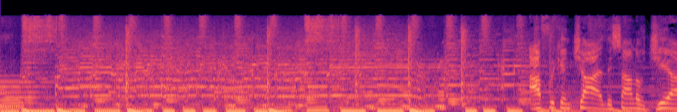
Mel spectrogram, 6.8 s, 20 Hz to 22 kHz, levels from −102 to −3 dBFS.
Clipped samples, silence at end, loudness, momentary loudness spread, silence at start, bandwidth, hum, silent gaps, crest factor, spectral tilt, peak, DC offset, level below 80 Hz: under 0.1%; 0 s; -26 LUFS; 4 LU; 0 s; 12.5 kHz; none; none; 16 dB; -4 dB/octave; -10 dBFS; under 0.1%; -30 dBFS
